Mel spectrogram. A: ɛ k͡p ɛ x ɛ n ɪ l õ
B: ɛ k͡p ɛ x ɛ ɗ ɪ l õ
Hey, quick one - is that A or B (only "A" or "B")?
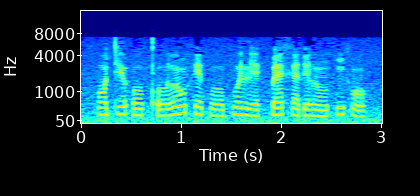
B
